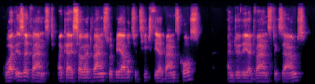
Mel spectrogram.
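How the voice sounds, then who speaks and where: A man's voice: on the low side, steady tone, normal speed, roomy sound. A man leading an online meeting of instructors, patiently explaining a program step by step and often repeating words as he searches for them. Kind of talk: explaining a program on a video call. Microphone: video call.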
